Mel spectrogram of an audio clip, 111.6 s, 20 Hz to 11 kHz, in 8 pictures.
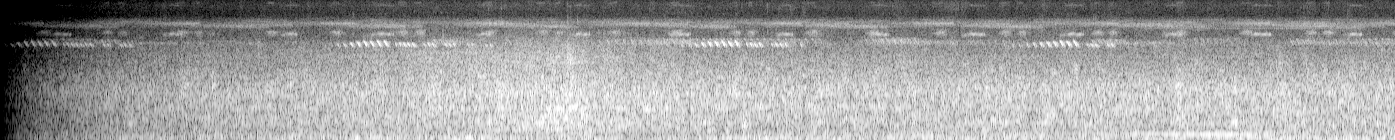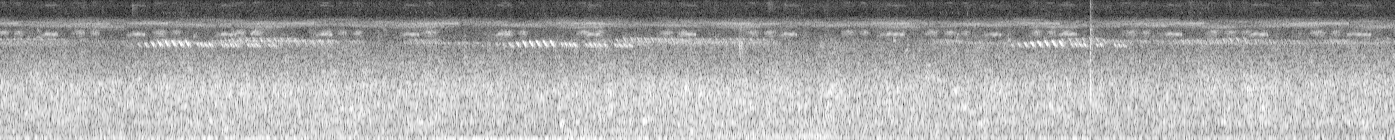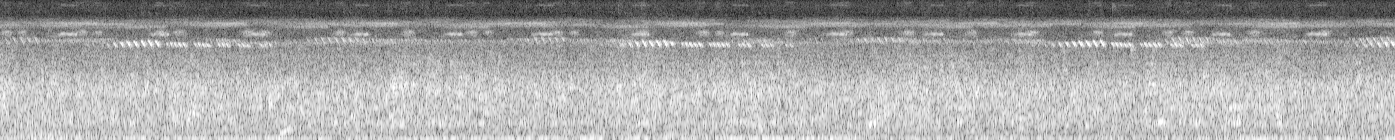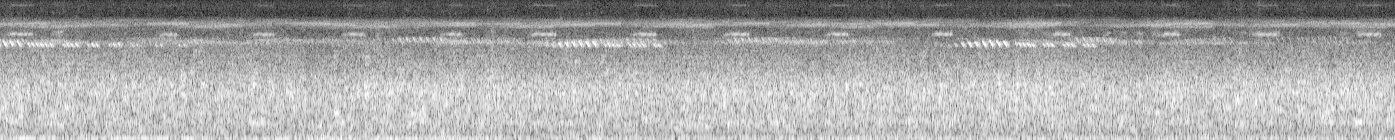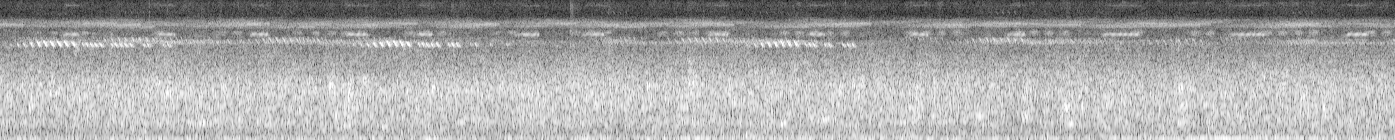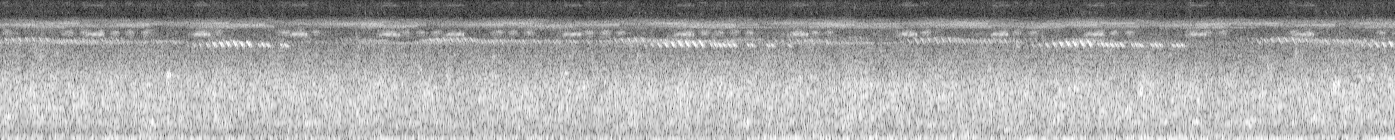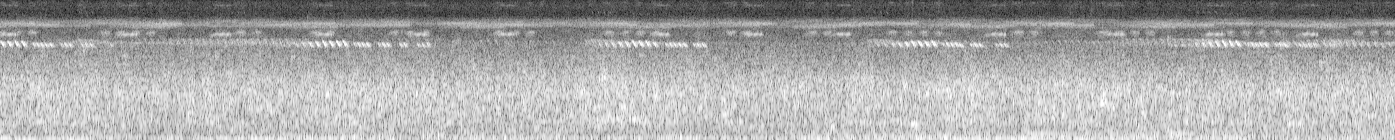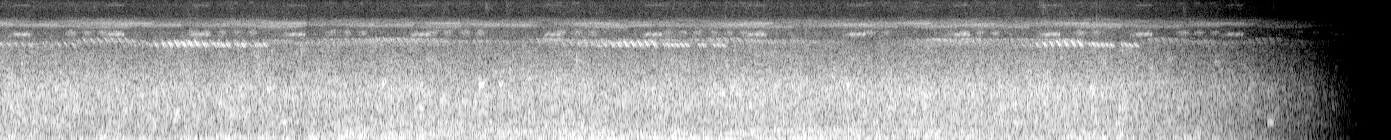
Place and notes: Yeoeui-cheon Stream, Cricket Chirping
여의천 물살, 풀벌레
서울, 대한민국, 24 September 2019, ~17:00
